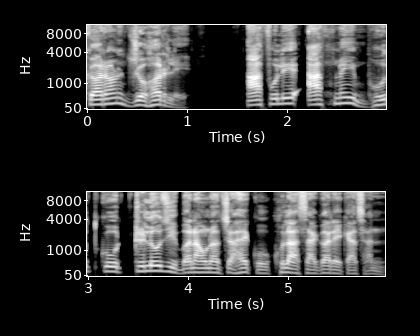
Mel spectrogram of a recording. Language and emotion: Nepali, neutral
